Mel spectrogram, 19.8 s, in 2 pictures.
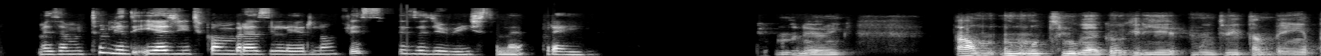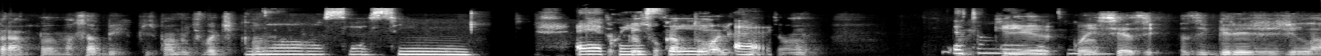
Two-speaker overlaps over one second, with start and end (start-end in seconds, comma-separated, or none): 14.3-15.6, 17.1-18.3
